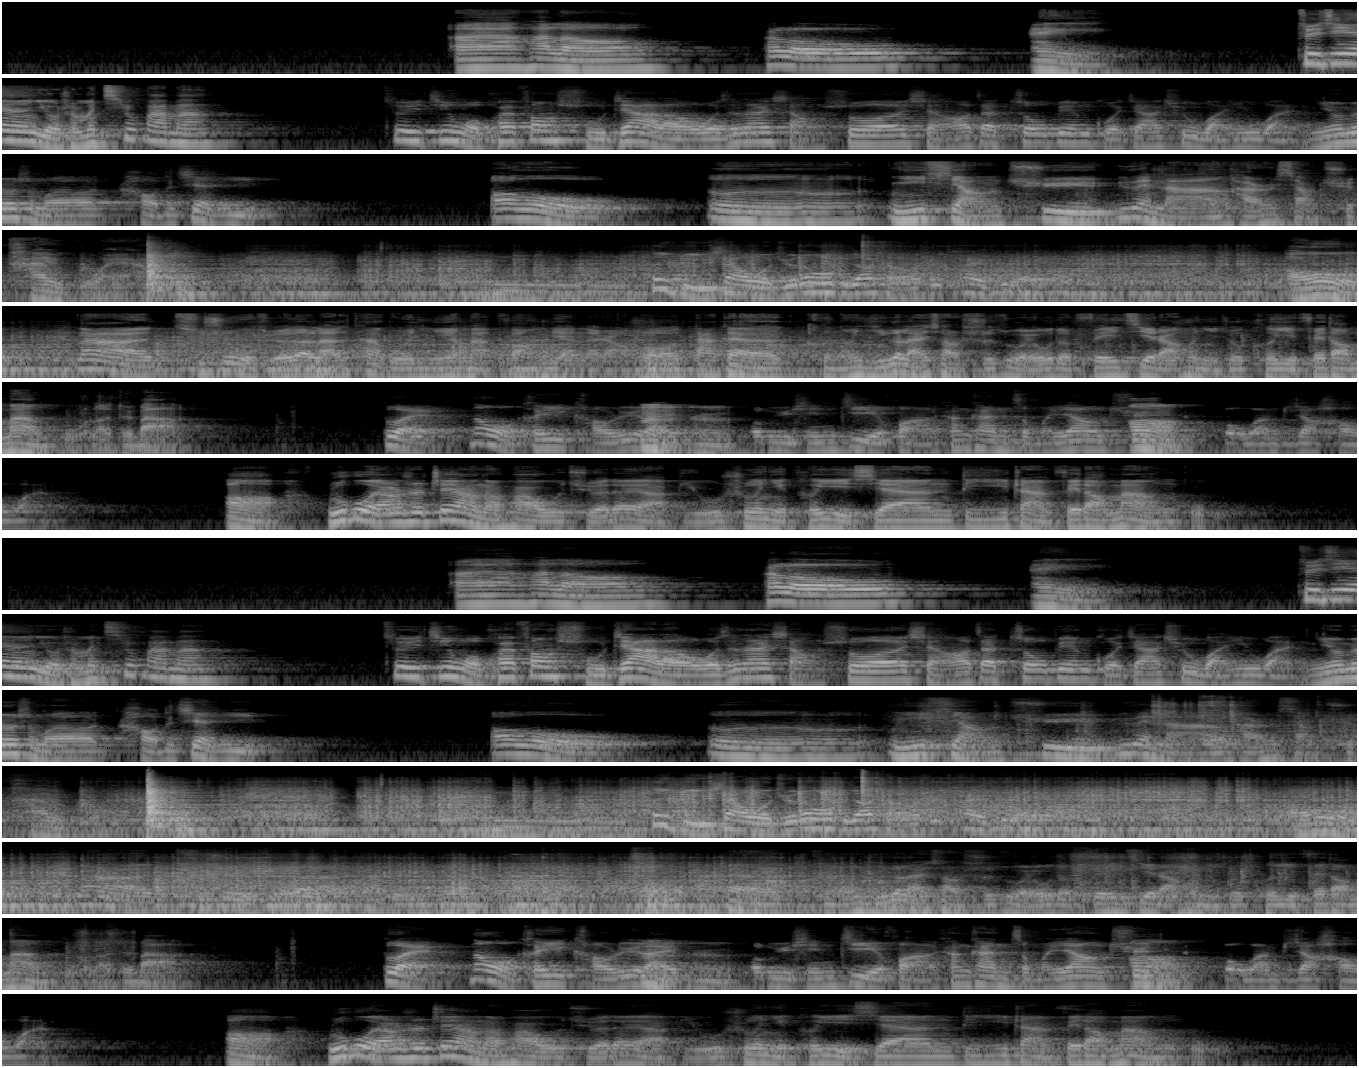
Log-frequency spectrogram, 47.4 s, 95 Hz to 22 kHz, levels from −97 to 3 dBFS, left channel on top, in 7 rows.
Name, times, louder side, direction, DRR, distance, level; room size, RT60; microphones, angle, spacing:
voice 1, 2.2-3.3 5.1-5.5 6.5-7.9 16.0-16.7 17.1-21.1 26.7-27.2 27.4-34.8 37.1-37.5 39.5-39.8 41.8-46.7, left 2 dB, 45° left, 0.7 m, -39 dB
voice 2, 3.8-4.6 8.7-14.9 22.7-25.7 35.8-37.3 37.6-39.6 40.0-40.9, right 2 dB, 35° right, 0.7 m, -38 dB
sound 1, 18.0-32.1 32.4-33.9 34.2-34.5, right 7 dB, 75° right, 0.5 m, -40 dB
19.0 x 9.3 x 6.9 m
head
